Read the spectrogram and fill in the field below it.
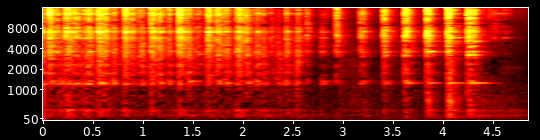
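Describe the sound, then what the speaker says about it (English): A whisk clinks rapidly against a bowl while mixing a spice blend with allspice and cinnamon, a close, steady run of light metallic taps that grow more distinct toward the end. "And we're going to whisk all that together."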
